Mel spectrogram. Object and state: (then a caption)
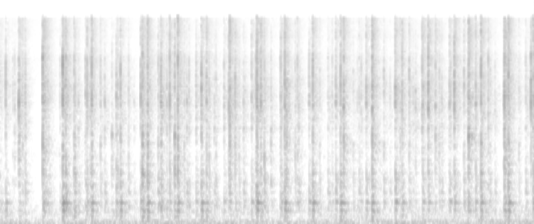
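Plastic lotion bottle (full). Long acrylic nails tap rapidly on the front and sides of a large, full, clear plastic lotion bottle. The taps are quick, irregular and bright, with a clicky attack and very little ring.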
